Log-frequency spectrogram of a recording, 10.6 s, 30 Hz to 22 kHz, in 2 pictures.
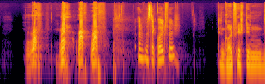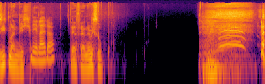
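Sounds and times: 
speech: 0.5s - 1.4s, 2.8s - 3.7s, 4.4s - 7.6s
person mimicking a dog with loud voiced barks: 0.5s - 2.2s.

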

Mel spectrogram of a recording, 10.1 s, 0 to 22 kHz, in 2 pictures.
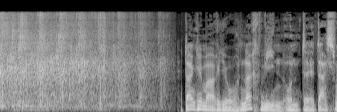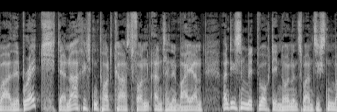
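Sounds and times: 
large crowd applauding as a coffin is carried past: 0.0s - 2.6s
speech: 2.8s - 10.1s.

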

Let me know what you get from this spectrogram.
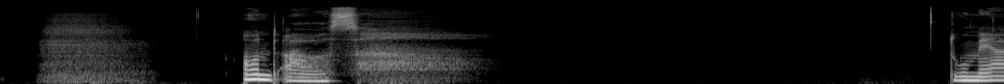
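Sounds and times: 
deep inhalation of a guided meditation: 0.4s - 1.6s, 3.6s - 5.0s
speech: 2.4s - 3.9s, 9.5s - 10.0s.

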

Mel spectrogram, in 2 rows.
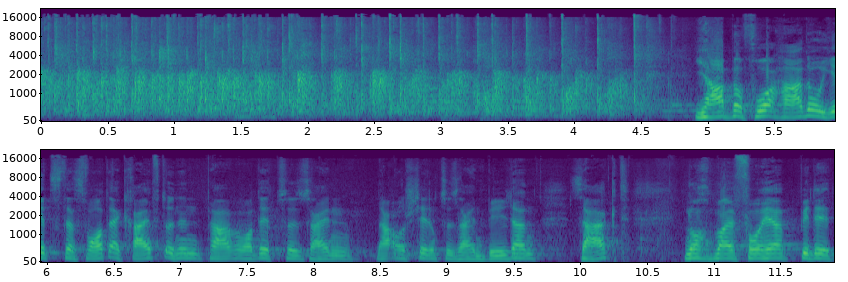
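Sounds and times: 
audience applause for an artist at an exhibition of his paintings: 0.0s - 4.9s
speech: 4.9s - 11.8s.

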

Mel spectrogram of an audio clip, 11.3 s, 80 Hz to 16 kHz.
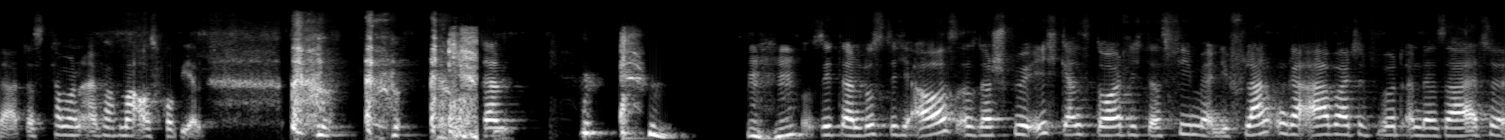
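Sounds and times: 
speech: 0.0s - 11.2s
person coughing into a fist as a breathing exercise: 2.2s - 3.8s.

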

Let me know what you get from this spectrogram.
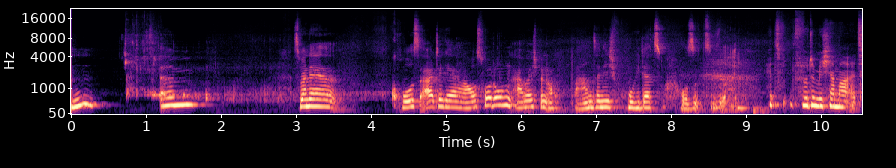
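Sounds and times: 
champagne being poured into a glass: 0.6s - 4.4s
speech: 3.0s - 3.7s, 4.4s - 10.5s.

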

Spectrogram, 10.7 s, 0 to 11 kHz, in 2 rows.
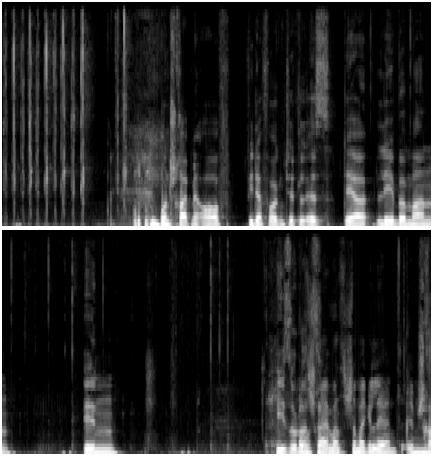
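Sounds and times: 
ballpoint pen clicking into a microphone: 0.0s - 1.6s
speech: 1.8s - 5.6s, 6.4s - 7.3s, 8.8s - 10.7s.

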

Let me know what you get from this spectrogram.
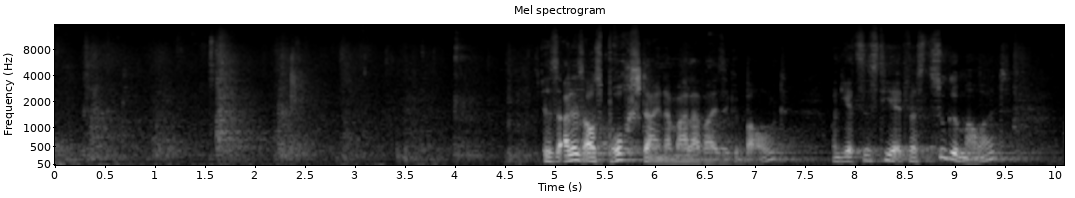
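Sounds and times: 
hard-soled footsteps on a stone floor in a quarry stone vault: 0.0s - 4.9s
speech: 4.9s - 9.7s.

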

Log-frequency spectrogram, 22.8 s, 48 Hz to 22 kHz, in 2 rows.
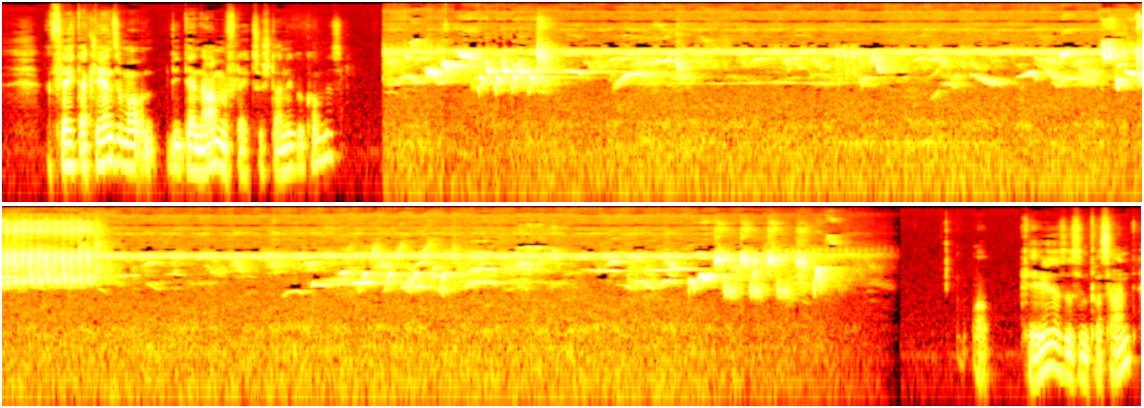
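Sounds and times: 
speech: 0.4s - 4.0s, 21.7s - 22.7s
steady insect-like buzz: 3.8s - 20.2s
nightingale singing: 3.8s - 20.3s.

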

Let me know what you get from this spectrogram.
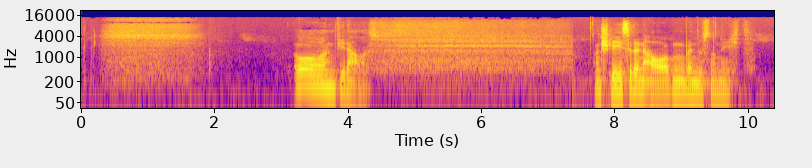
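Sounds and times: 
deep inhalation: 0.2s - 2.0s, 4.3s - 7.5s
speech: 3.2s - 4.5s, 7.7s - 10.1s.

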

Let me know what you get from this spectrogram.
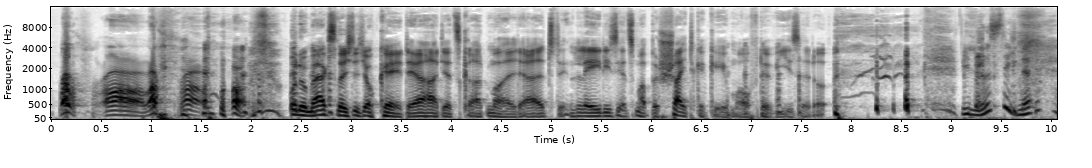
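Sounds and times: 
dog woofing and whimpering softly in its sleep: 0.0s - 1.6s
speech: 0.4s - 10.0s
laughter: 1.0s - 3.5s, 6.3s - 10.0s.

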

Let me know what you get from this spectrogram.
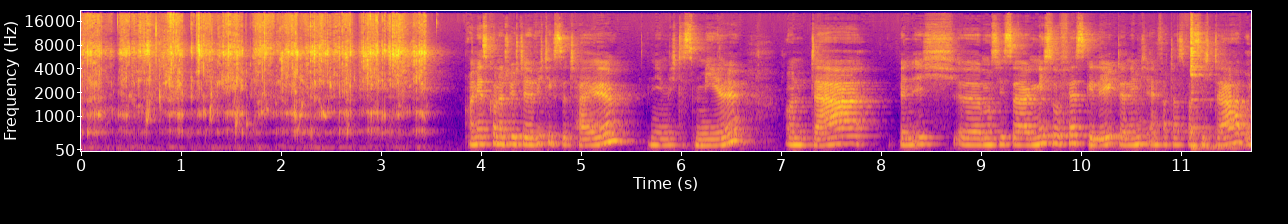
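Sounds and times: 
lukewarm water poured for yeast dough: 0.0s - 3.6s
stirring scrapes: 0.0s - 3.7s
speech: 3.9s - 11.6s.

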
